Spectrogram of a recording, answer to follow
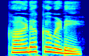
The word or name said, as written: ಕಾಡಿಗೆವಿಡಿ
